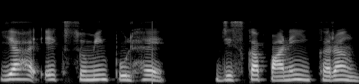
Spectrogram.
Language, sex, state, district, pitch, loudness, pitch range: Hindi, female, Chhattisgarh, Balrampur, 210 Hz, -20 LUFS, 200-220 Hz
